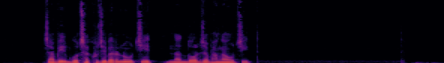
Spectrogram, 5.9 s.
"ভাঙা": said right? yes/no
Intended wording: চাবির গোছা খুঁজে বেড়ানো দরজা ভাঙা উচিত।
yes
